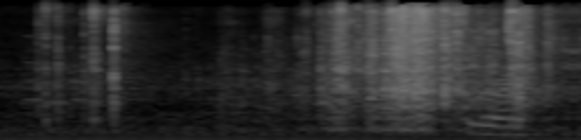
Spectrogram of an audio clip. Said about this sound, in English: Oh. Ooh, it's a crunch slime. Oh, it's like crunchy slime.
